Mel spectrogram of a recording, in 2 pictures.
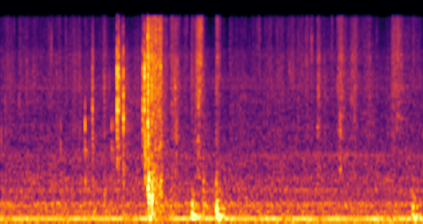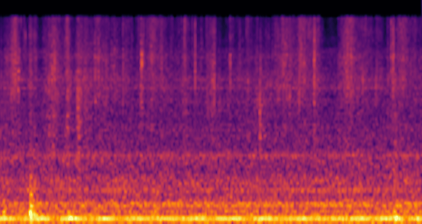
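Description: Plastic wrap rustling and crinkling in short bursts as a wrapped pork roll is rolled and pulled tight on a stainless steel table, the loudest about two seconds in. A steady low machine hum runs underneath.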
